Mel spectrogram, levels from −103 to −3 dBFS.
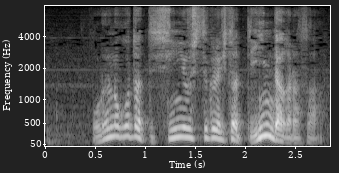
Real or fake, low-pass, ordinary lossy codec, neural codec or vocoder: real; none; none; none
